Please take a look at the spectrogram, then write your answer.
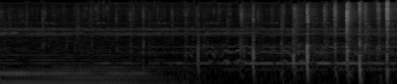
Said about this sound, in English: Soon, the sound of hooves came through the speakers. It didn't fit at all with the setting of Lan's book, so she put her thumb in between the pages and turned her head to look at her phone.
